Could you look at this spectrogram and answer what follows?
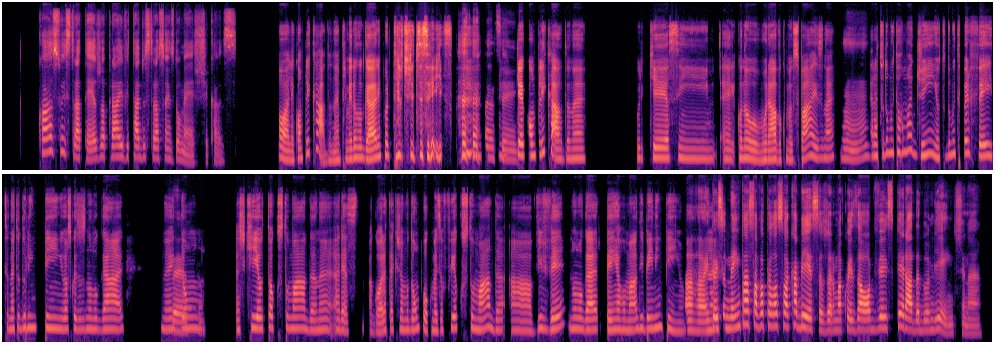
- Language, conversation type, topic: Portuguese, podcast, Como você evita distrações domésticas quando precisa se concentrar em casa?
- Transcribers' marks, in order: tapping; laughing while speaking: "é importante dizer isso"; chuckle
